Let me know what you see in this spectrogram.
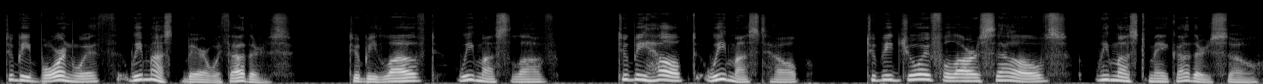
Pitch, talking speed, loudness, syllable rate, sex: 155 Hz, 140 wpm, -17 LUFS, 3.7 syllables/s, male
